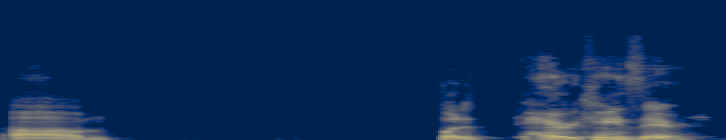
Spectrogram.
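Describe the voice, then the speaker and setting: A man hosts a casual football podcast at an ordinary, middle pitch. He rambles and corrects himself as he works through league standings and stats. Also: slow pace. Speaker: podcast host.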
